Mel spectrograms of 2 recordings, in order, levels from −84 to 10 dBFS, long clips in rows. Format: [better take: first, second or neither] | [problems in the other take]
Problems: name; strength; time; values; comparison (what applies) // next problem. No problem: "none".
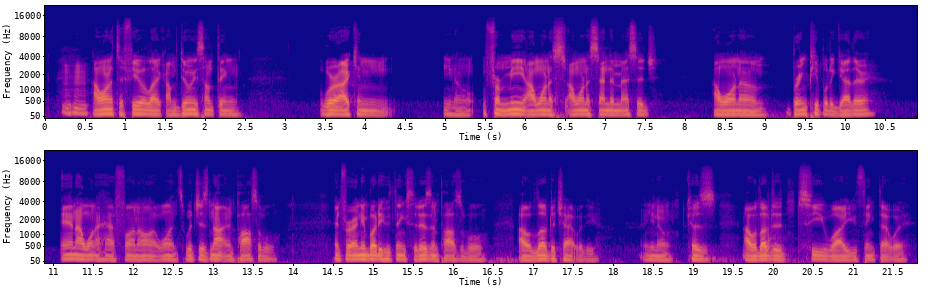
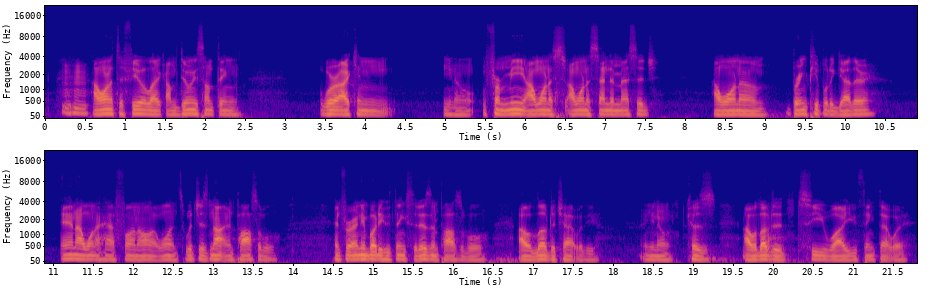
first | muffled; slightly; fading above 4 kHz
